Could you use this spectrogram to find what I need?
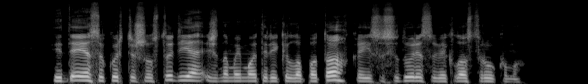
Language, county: Lithuanian, Kaunas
